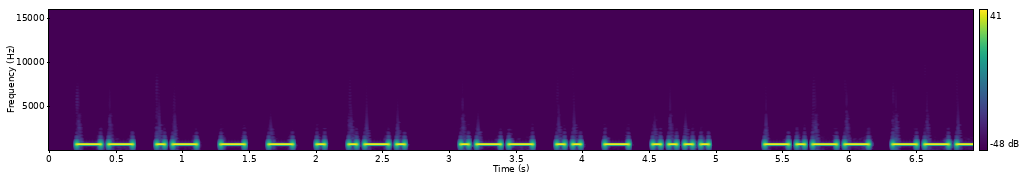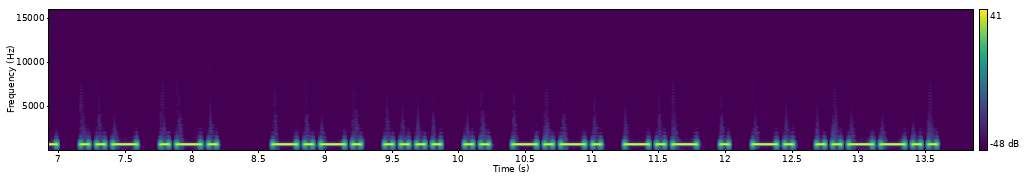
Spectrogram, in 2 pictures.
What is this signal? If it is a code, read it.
Morse code, heard as a keyed tone, about 20 wpm, 700 Hz. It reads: MATTER WITH YOUR CHICKEN?
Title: Sentences from Top 1000 Words - Review Part 5 - 20wpm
